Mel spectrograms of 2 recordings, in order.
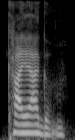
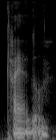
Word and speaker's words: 가야금: How do you pronounce the name of the instrument? 가야금. Kayagum. Yes. Okay. Kayagum. Great. Okay. Kayagum.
